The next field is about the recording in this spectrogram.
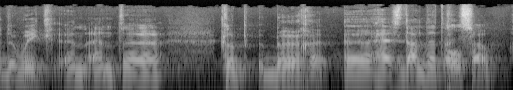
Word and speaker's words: Club Brugge: Bare for uh, å ha Vi har diskutert, vi diskutert Klubb Brygge i dag, ja. men vi har jo alle gjort det uten å, å, uttale det riktig. Vil vi ha riktig uttale fra Louis van Gaal?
